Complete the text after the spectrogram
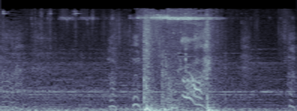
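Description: A body falls hard to the floor.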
